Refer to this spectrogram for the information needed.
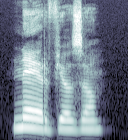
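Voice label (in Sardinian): "nèrvios", female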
